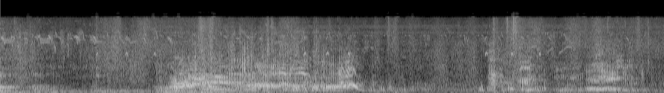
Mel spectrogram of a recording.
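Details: Lionesses of a wild pride, the youngest hostile to an outcast lioness, clash in aggression: a loud raspy snarling growl lasting about two seconds, a pause, then shorter gruff snarls.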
